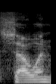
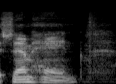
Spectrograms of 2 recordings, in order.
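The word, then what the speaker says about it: Samhain: Uh it's um it's depending on who you talk to and how you pronounce it, but Sen works for me. Some people say Sam Hayne.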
